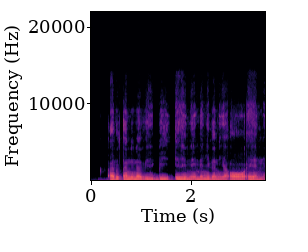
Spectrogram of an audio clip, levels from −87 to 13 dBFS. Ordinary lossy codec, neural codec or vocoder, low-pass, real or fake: none; codec, 44.1 kHz, 7.8 kbps, Pupu-Codec; 14.4 kHz; fake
